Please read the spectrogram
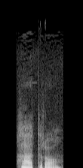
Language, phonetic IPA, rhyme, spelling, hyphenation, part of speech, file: Hungarian, [ˈhaːtrɒ], -rɒ, hátra, hát‧ra, adverb / noun, Hu-hátra.ogg
- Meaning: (adverb) 1. backwards 2. behind (to a place closer to the back); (noun) sublative singular of hát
